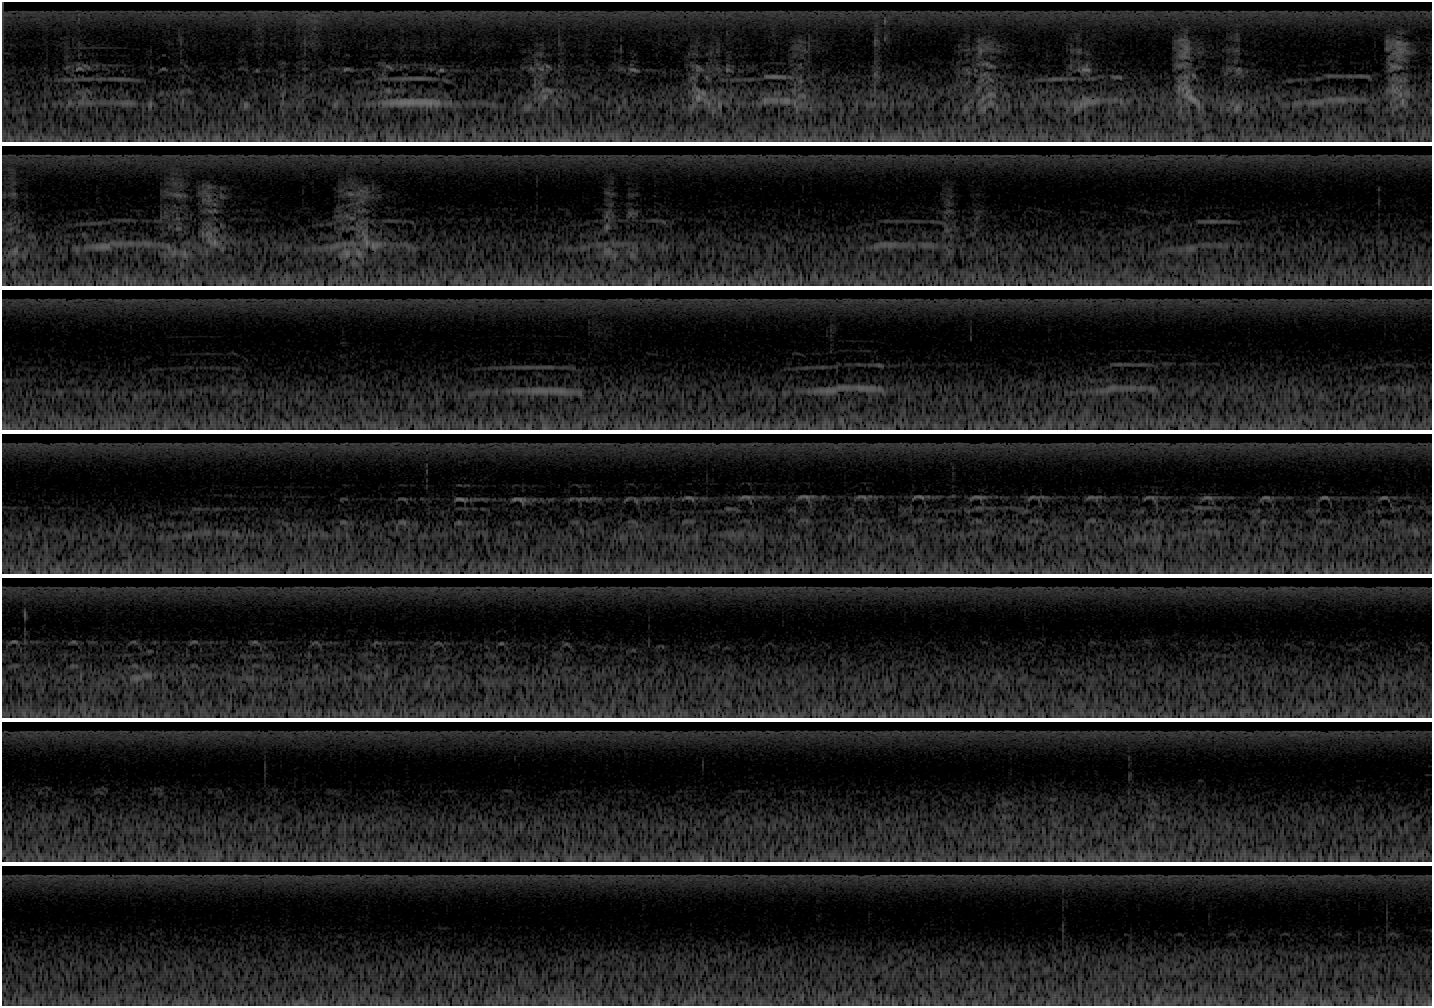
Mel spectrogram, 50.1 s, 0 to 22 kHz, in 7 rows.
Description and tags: Morning Docks
Recording of the docks of San Diego. Recorded around 5am to avoid sound infections. Sound devices 633/Sennheiser MKH 416. Enjoy.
